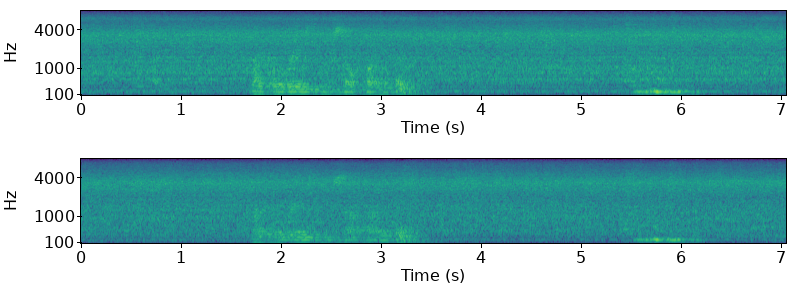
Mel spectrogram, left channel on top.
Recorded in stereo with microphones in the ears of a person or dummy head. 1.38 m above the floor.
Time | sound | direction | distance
1.7 | a man speaking | 65° left (ahead or behind) | 0.7 m
3.1 | writing | 35° left (ahead or behind) | 1.2 m
5.4 | a toilet flushing | 40° right (ahead or behind) | 1.2 m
